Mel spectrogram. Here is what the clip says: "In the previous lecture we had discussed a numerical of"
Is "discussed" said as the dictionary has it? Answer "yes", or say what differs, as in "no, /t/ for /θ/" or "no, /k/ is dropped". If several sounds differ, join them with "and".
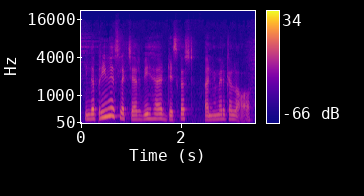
yes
